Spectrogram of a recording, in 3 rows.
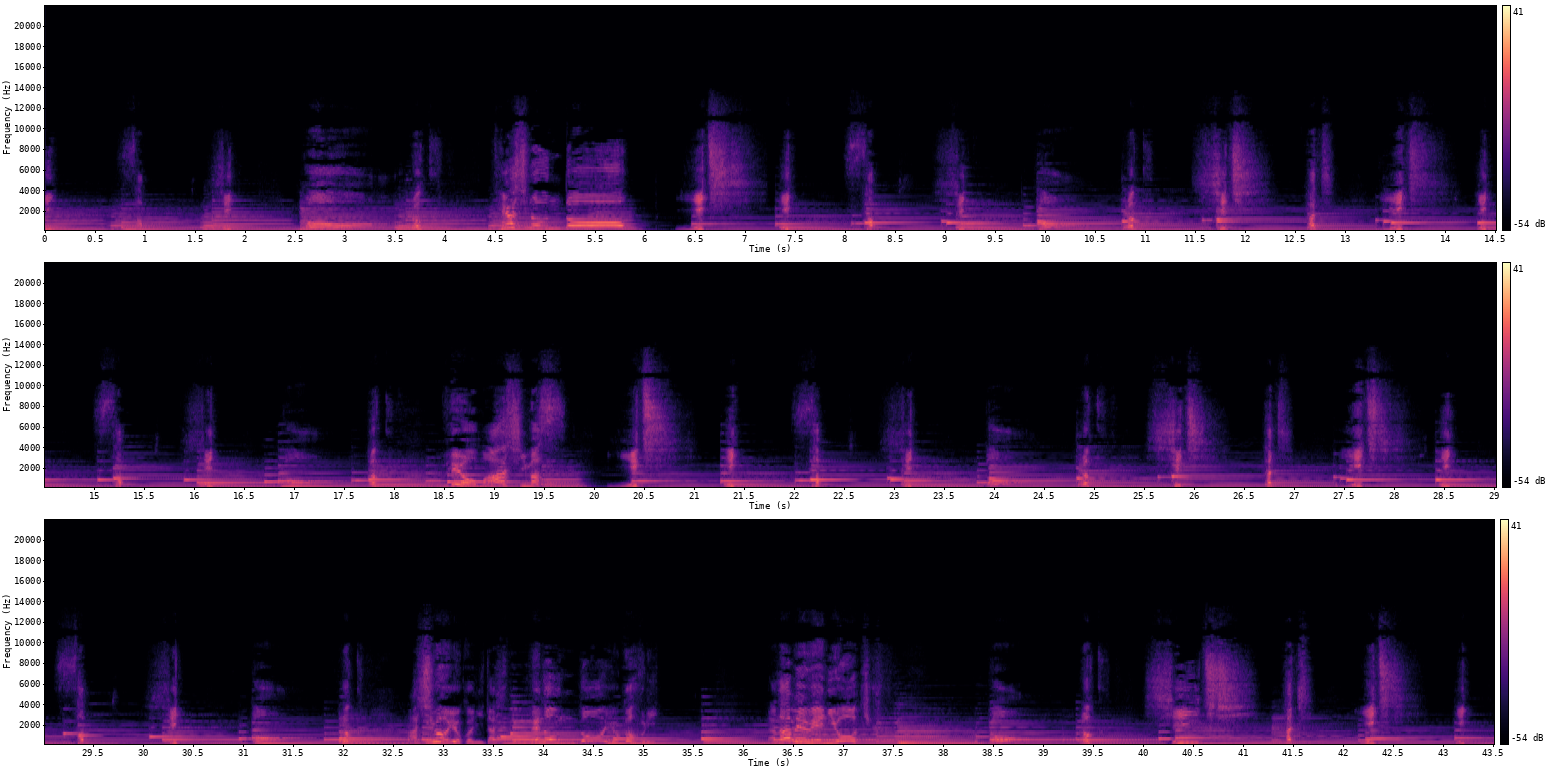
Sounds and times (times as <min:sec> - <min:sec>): Music: 0:00.0 - 0:43.5
Speech: 0:00.8 - 0:01.0, 0:01.7 - 0:02.0, 0:02.6 - 0:08.3, 0:09.1 - 0:09.3, 0:09.9 - 0:14.5, 0:15.1 - 0:15.3, 0:16.0 - 0:16.3, 0:16.9 - 0:21.5, 0:22.1 - 0:22.3, 0:23.9 - 0:27.0, 0:27.6 - 0:28.6, 0:29.2 - 0:29.5, 0:30.1 - 0:30.4, 0:31.1 - 0:35.2, 0:36.2 - 0:37.4, 0:38.5 - 0:38.8, 0:39.4 - 0:43.3.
